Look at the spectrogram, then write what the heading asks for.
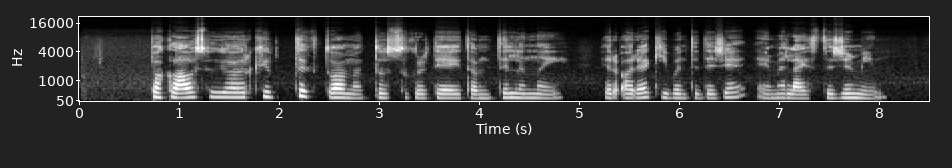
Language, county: Lithuanian, Klaipėda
